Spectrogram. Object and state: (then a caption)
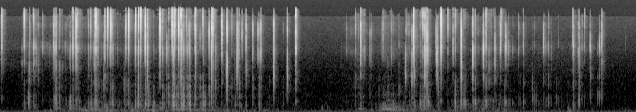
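Shrink-wrapped cardboard box, hollow. Fingertips and short nails scratch and rub the barcode side of a small, hollow cardboard box wrapped in plastic shrink film. Dense, bright crinkling and scratching comes in two bursts separated by a brief pause, with quick, sharp ticks of the film throughout.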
